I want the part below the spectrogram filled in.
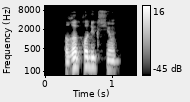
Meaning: reproduction
- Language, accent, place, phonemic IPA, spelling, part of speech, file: French, France, Lyon, /ʁə.pʁɔ.dyk.sjɔ̃/, reproduction, noun, LL-Q150 (fra)-reproduction.wav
